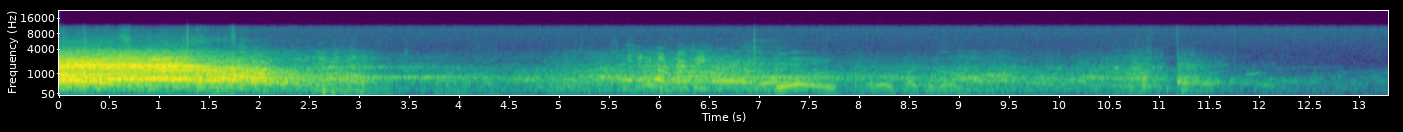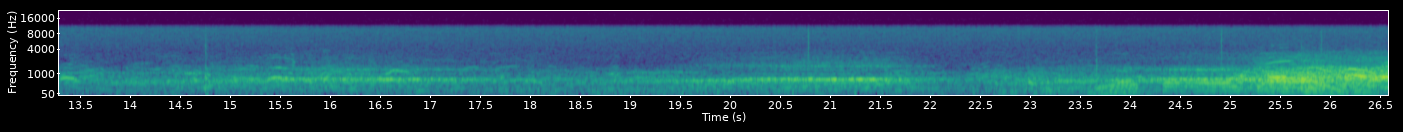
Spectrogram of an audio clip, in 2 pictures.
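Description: A large stadium crowd roars and chants loudly, outdoors.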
